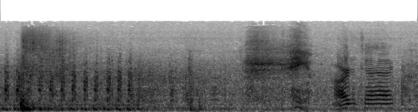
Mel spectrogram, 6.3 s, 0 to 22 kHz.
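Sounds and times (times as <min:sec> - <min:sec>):
mortar firing in a combat zone: 0:00.2 - 0:03.1
speech: 0:05.2 - 0:06.1.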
